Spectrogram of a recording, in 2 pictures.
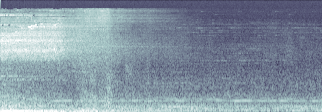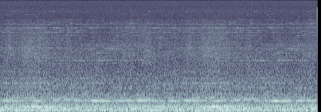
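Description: Soft, steady game music plays.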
